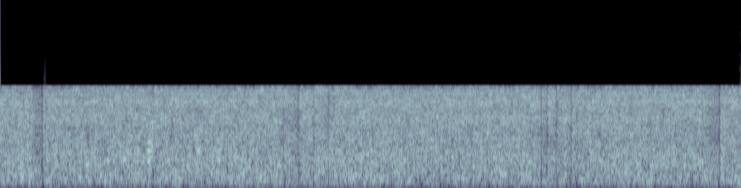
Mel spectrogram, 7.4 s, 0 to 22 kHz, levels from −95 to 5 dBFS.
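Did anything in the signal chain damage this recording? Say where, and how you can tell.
Yes. G.729 codec throughout the speech: a plainly audible rough, synthetic quality with nothing above 4 kHz, as the 8 kbit/s codec rebuilds each frame from a filter and a few pulses.

VoIP packet loss concealed by the speech codec, a network-stage fault, at 0.33 to 0.44 s, 2.80 to 3.30 s, 5.35 to 5.73 s and 7.07 to 7.22 s. The decoder stretches the last pitch into a fading buzz, and the sound stays weak briefly afterwards.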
